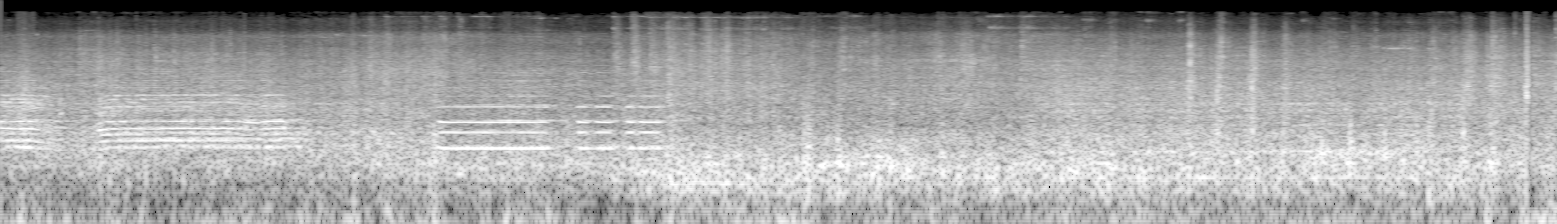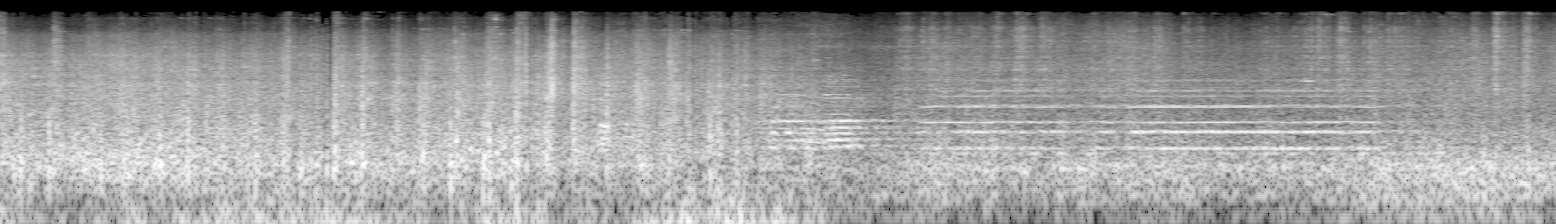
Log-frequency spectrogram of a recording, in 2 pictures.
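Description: Train whistles sounding chords in long blasts, two near the start and a longer one near the end, over the continuous rumble and clickety-clack of trains running side by side.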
